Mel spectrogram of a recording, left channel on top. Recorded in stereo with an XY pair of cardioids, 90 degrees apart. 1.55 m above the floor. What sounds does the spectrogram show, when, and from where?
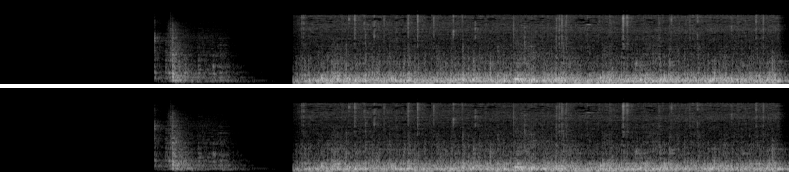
1.5 s a drawer: 10° left, 2 m
2.9 s a crack: 15° left, 0.9 m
